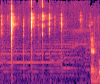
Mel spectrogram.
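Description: Typing on a computer keyboard: a handful of separate keystrokes at an uneven pace, the loudest about a quarter of a second in.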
